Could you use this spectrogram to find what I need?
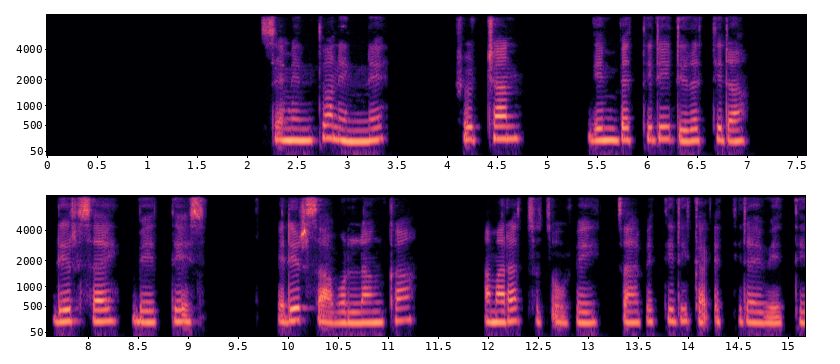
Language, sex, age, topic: Gamo, male, 25-35, government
